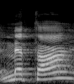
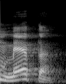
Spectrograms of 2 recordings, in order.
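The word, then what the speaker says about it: μετά: A preposição é metá, ele pronuncia como meta. Tudo errado, gente.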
